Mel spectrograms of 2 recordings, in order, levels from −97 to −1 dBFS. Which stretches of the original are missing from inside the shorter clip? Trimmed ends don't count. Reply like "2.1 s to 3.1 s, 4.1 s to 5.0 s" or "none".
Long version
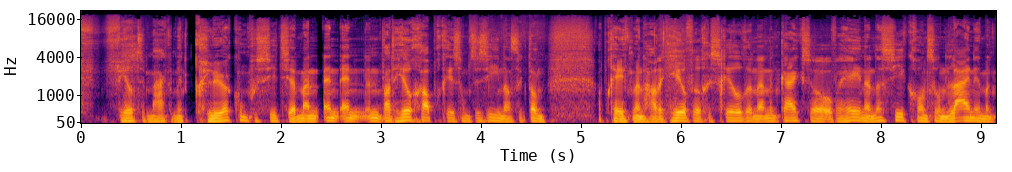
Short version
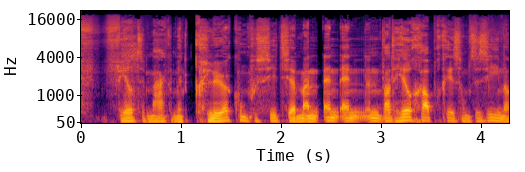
none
